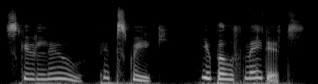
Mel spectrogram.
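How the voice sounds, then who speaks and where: Man putting on a high, sweet filly. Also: lively intonation, slow, a little mellow, dry recording, full character voice. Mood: excited. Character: sweet, excitable, slightly prim young filly pony.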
